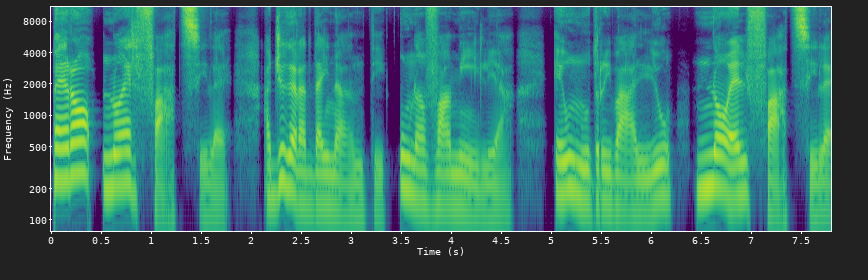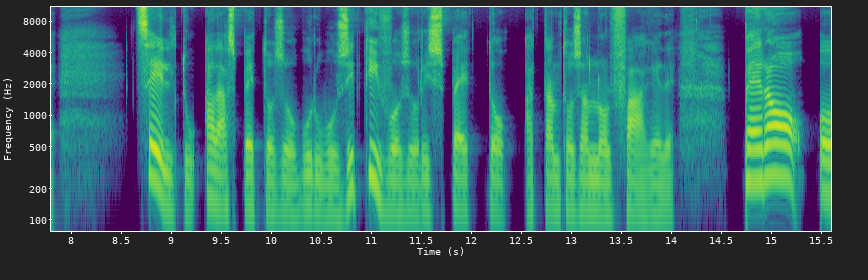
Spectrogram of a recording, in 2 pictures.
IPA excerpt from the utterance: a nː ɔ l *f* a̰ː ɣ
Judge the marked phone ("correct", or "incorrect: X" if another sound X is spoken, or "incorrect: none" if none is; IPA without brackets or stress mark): correct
